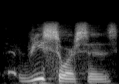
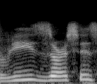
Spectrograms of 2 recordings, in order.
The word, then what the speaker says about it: resources: Next up, we have the word um resources. So, here you pronounced a uh a voiced s saying resources. Instead of resources, it's resource.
